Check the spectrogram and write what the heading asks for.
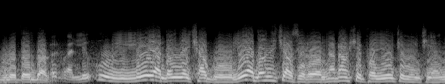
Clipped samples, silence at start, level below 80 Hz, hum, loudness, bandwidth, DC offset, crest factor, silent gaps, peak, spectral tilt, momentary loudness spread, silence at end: under 0.1%; 0 s; -52 dBFS; none; -16 LUFS; 6.2 kHz; under 0.1%; 10 dB; none; -6 dBFS; -9 dB/octave; 4 LU; 0 s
